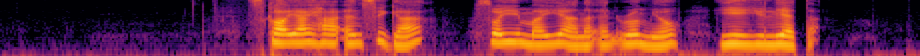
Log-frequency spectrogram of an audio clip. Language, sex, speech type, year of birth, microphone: Norwegian, female, read, 1988, Sennheiser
